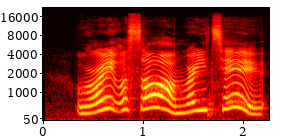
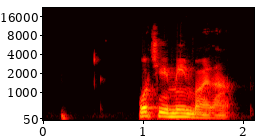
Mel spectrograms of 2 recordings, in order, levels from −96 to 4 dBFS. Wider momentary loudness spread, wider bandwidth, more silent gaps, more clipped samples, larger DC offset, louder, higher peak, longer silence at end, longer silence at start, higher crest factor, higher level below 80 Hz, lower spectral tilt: about the same, 8 LU vs 10 LU; first, 18.5 kHz vs 11 kHz; neither; neither; neither; first, -20 LUFS vs -30 LUFS; first, -6 dBFS vs -14 dBFS; second, 0.05 s vs 0.25 s; first, 0.35 s vs 0.2 s; about the same, 14 dB vs 18 dB; about the same, -70 dBFS vs -66 dBFS; second, -1 dB/octave vs -7.5 dB/octave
